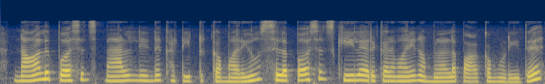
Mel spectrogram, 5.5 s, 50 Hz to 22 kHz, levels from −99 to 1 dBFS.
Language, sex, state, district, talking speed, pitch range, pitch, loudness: Tamil, female, Tamil Nadu, Nilgiris, 155 wpm, 205-245 Hz, 225 Hz, -16 LUFS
